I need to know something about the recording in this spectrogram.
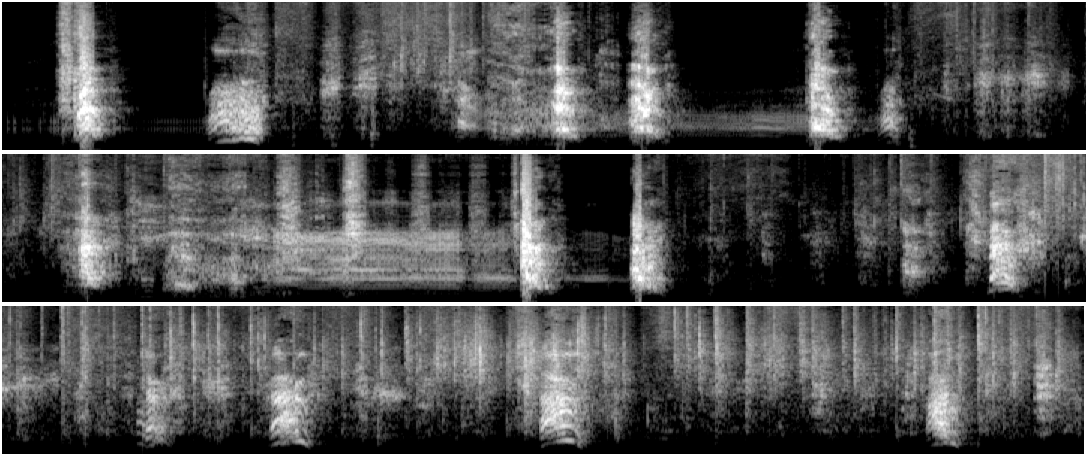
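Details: Playing pet dog Jackson from upstate New York barks rapidly and excitedly, short yelps and barks crowding together, with a tonal humming sound in the middle stretch and bursts of mixed noise throughout.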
